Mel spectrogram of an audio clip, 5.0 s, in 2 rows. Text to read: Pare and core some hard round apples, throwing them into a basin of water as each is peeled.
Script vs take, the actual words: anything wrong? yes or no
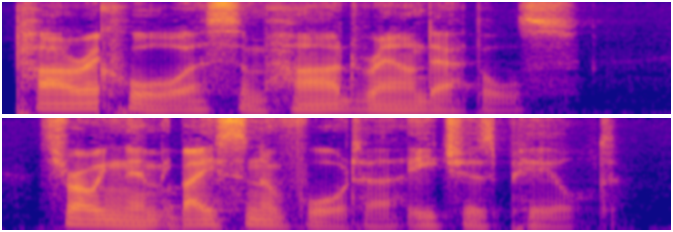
yes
